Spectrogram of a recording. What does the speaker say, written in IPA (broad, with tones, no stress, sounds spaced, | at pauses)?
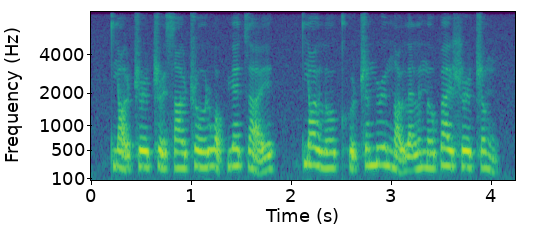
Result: t̪ j ɑ̰˨˩ ʊ̯ ʈ͡ʂ ɻ̩˧˥ ʈ͡ʂ ɻ̩˨˩ s ɑ˧˥ ʊ̯ ʈ͡ʂ o˧˥ ʊ̯ ɻ w ɔ̰˨˩ p ɥ ɛ˥ t͡s a̰˨˩˦ ɪ̯ | t̪ j ɑ˥˩ ʊ̯ l o˧˥ ʊ̯ kʰ ṵ˨˩ ʈ͡ʂ ə˥ n ɻ ɻ̩˥˩ n̪ ɑ̰˨˩ ʊ̯ l ä˦ l ə˥˩ n ɤ˥ p a˥˧ ɪ̯ ʂ ɻ̩˥˧ ʈ͡ʂ ɤ˥˩ ŋ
